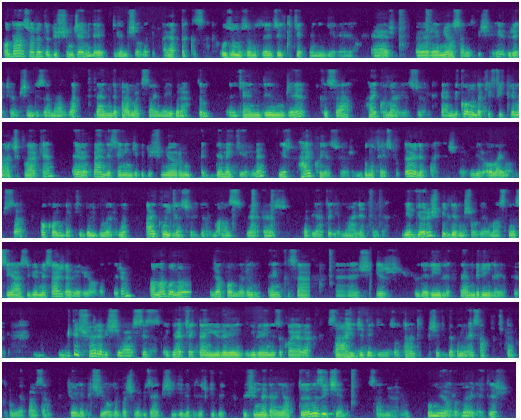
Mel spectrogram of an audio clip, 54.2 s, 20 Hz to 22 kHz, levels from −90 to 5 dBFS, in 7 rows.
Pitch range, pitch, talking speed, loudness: 105-140 Hz, 120 Hz, 135 wpm, -21 LUFS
